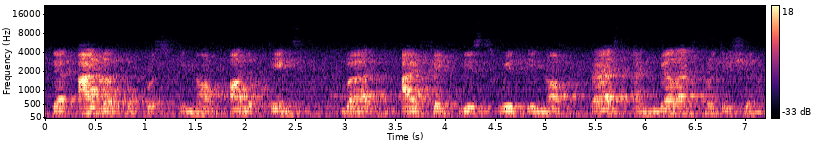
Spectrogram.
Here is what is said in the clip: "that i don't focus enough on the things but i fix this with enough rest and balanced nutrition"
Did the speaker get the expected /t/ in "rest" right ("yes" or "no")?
no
